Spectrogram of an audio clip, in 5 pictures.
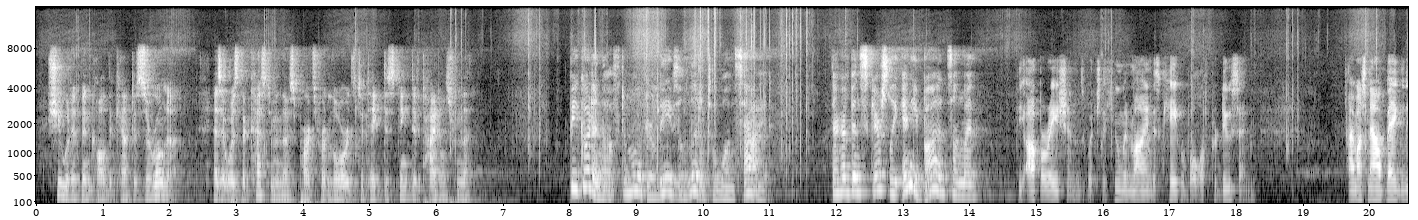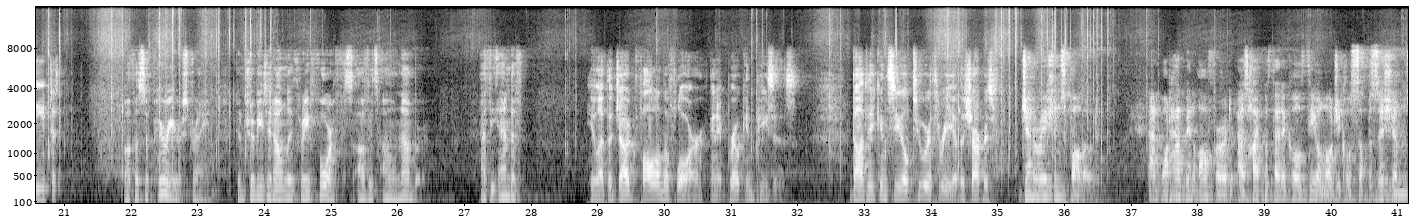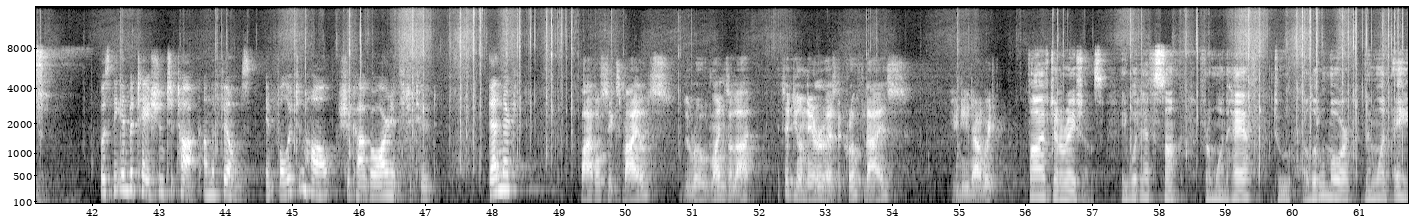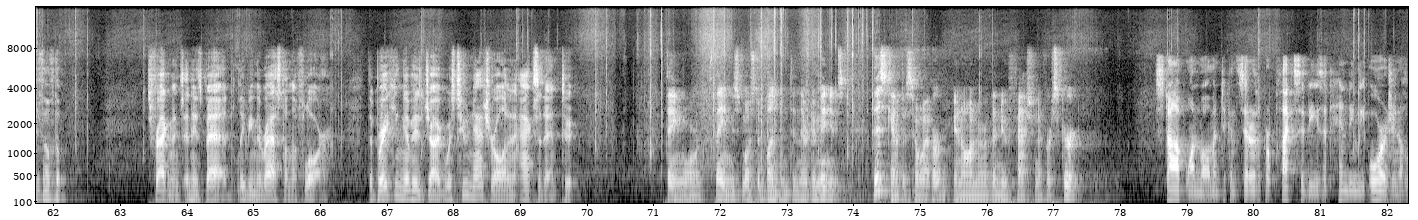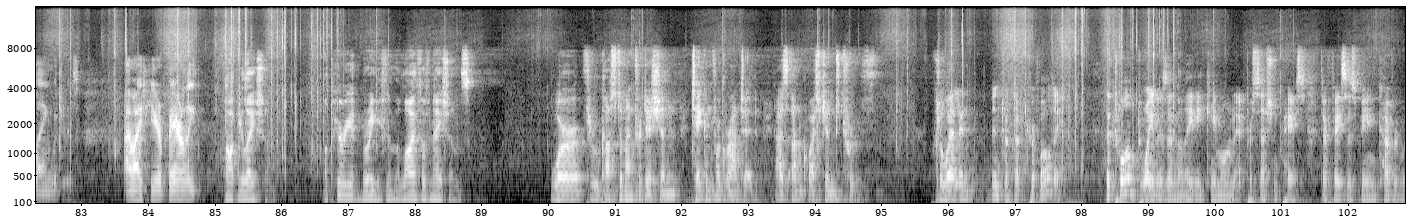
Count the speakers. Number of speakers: eight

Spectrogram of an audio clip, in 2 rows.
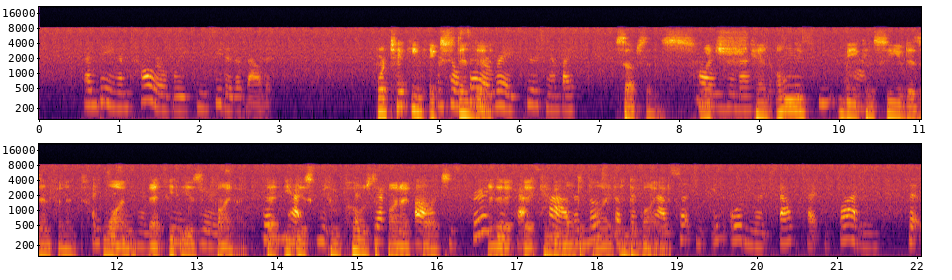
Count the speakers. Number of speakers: two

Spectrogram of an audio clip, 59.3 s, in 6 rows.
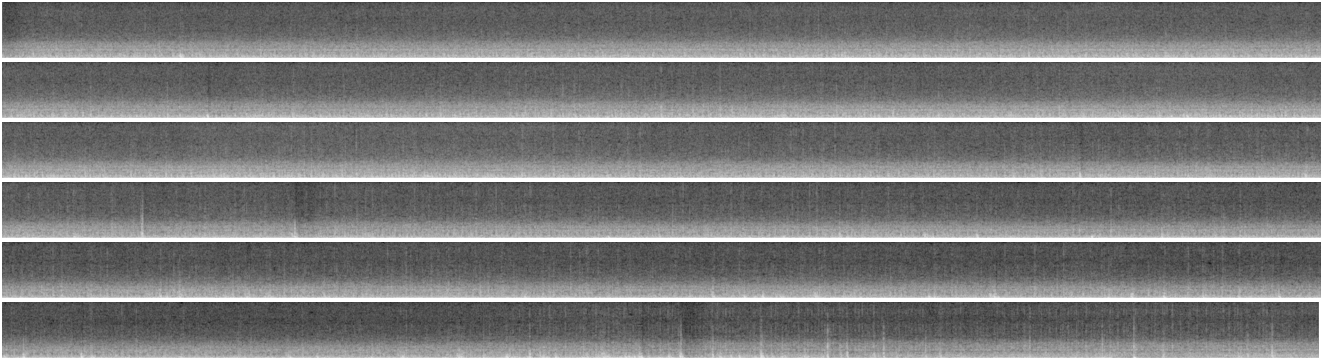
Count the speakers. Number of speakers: zero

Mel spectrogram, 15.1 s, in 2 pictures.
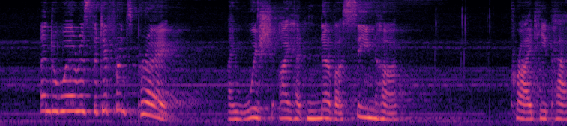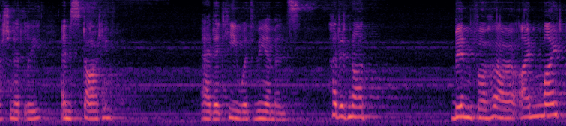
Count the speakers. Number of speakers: one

